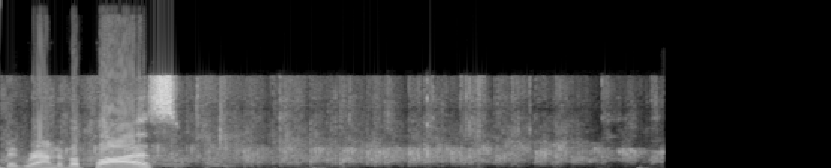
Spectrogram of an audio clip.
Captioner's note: audience cheering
